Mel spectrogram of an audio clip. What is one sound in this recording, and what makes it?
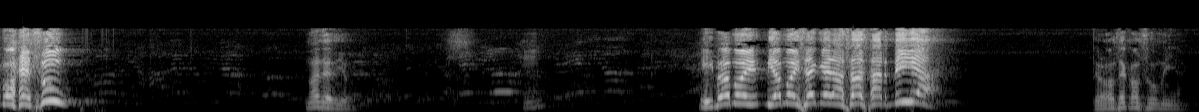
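An elderly man preaches with animation, loudly, through a microphone.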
